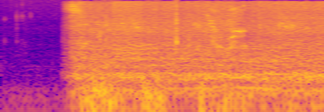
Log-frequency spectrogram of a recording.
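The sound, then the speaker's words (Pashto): Honeybees buzzing at a bee farm where the bees live in hive boxes. After a short quiet start, a loud, steady, dense drone of many bees begins abruptly and holds without a break. “د شاتو دا مچی په صندوقونو کې ژوند کوي”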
